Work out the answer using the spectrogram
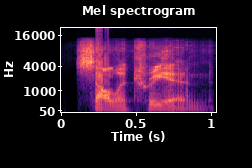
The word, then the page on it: Solutrean: American English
